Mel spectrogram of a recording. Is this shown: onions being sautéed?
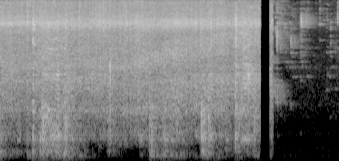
yes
